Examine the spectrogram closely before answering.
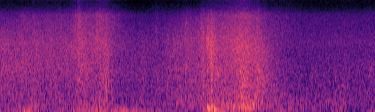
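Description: Small waves breaking and washing up a sandy beach, with wind on the microphone. The surf swells twice, the louder surge about four seconds in.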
